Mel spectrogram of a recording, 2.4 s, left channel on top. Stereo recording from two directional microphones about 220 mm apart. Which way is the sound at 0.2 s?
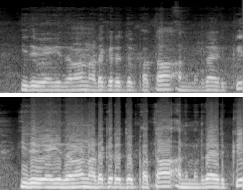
45° right (ahead or behind).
